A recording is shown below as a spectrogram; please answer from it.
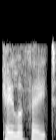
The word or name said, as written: caliphate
